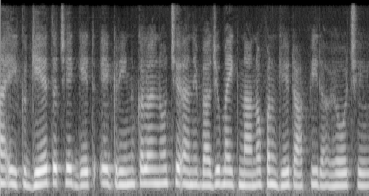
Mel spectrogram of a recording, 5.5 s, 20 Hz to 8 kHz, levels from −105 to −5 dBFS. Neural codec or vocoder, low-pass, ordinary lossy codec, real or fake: codec, 16 kHz, 0.5 kbps, X-Codec, WavLM features, trained on Multilingual LibriSpeech; 7.2 kHz; none; fake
